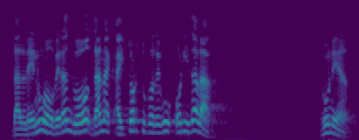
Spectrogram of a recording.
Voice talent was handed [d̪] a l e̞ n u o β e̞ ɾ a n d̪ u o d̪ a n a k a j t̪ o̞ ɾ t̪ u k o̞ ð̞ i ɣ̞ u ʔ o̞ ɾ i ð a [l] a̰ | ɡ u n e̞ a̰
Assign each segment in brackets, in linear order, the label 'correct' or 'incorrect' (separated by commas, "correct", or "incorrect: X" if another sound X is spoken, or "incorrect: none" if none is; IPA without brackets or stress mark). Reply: correct, correct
